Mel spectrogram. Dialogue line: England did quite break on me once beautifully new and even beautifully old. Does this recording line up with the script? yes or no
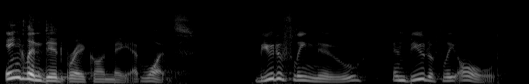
no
